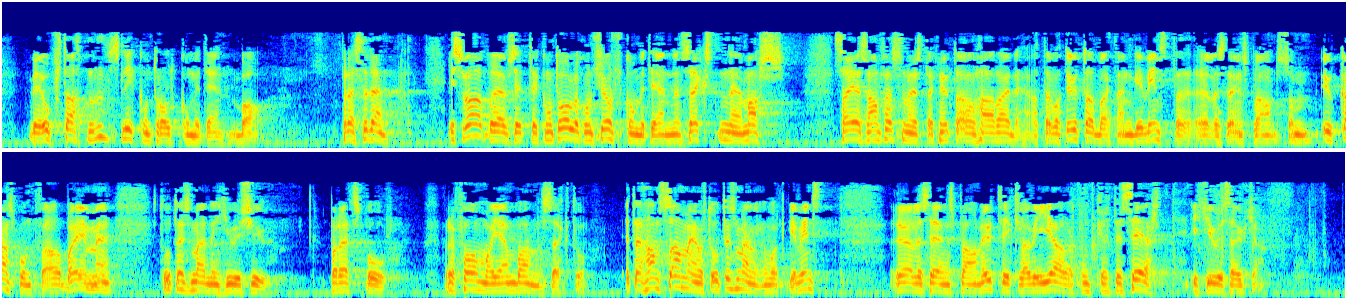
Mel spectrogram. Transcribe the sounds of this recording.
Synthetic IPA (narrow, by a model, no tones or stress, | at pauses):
ʋɛʊpst̪ɑt̪n̩sliːkʰːʊnt̪ʰɾɔlkʊmɪt̪ʰeːənbɑ̰ː | pʰɾɛsɪd̪ɛnt̪ɪsʋɑːɾbɾeːʋsɪt̪ʰːɪlkʊnt̪ʰɾɔlːɑkʊnssuːnskʊmɪt̪ʰeːənd̪ɛnsɛkst̪nəmɑʂ | sæɪəsɑmfɛlsmɪnɪst̪əkʰnʉt̪ːɑ̰ɑ̰lɦɑɾɑɪd̪ə̰ɑ̰t̪̚d̪ehɑʋɑt̪ʉːt̪ɑɾbæɪt̪ɑɛ̰nɡəʋɪnst̪ə̰ɾɛlɪsḛːɾɪ̰ŋspʰlɑːnsɔmʔʉːt̪̚ɡɑŋspʊŋkt̪fɔ̰ɾɑɾbæɪəmɛst̪uːt̪ɪŋsmɛlːɪŋçʉːəʃʉː | pɔɾɛt̪spuːɾ | ɾɛfɔɾmɔjɛnbɑːnəsɛkt̪ʰʊ̰n | ʔɛt̪ːəɦɑnsɑməŋɔst̪uːt̪ɪŋsmɛlːɪŋɑʋɑʈ̪ɡəʋɪnst̪ɾɛɑlɪseːɾɪŋspʰlɑːn̩ʉːt̪ʰʋɪklɑʋiːɑɾəɔkʊŋkɾɛt̪ɪseːɾt̪içʉːəsɑʉçə̰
